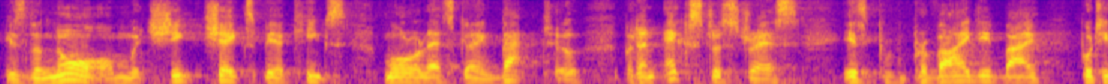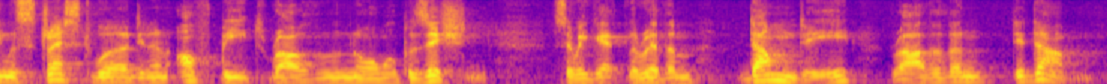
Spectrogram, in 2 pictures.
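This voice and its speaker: A man directing actors and explaining verse rhythm in a measured, precise way, sometimes tapping out beats. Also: medium pitch, fairly bright tone. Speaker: director teaching verse speaking.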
